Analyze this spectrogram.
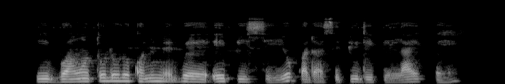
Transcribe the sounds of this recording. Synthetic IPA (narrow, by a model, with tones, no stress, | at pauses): i˨bu˨a˨w̃ɔ̃˧to˦lo˦ɾo˦kɔ̃˧nĩ˦nɛ̰̃˧ɡ͡bɛ˦ʔe˦pi˧si˨joː˦˨k͡pa˨da̰˨si˧pi˦di˧pi˨la˨˦i˦k͡pɛ˨˦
